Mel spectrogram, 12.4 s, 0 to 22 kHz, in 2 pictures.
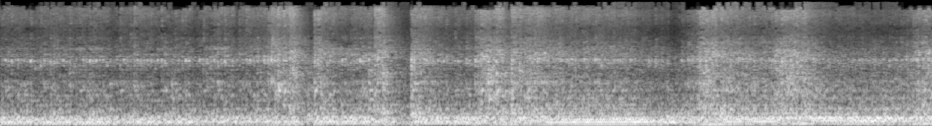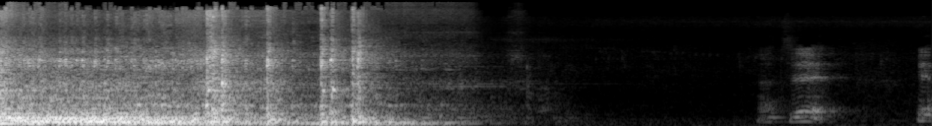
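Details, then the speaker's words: FJ40 Toyota Land Cruiser first start of winter project, no coolant hooked up, fed from carb bowl; catches and runs with a regular, even beat through a few throttle blips, then shuts off cleanly, no knock or miss: normal running. "I'm actually very impressed with how well this runs that's really awesome"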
